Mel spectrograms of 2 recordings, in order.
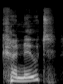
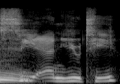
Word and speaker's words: Cnut: I guess it's technically pronounced Canute, but it's spelled C-N-U-T, so that's C-Nut to me.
